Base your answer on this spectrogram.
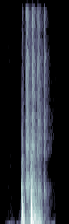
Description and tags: A one-shot footstep on a creaking wooden floor.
